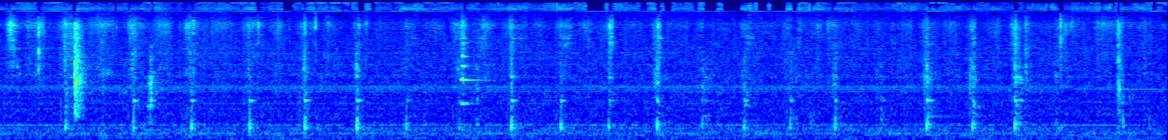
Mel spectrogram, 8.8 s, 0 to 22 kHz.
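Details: Renault Duster front brake caliper rocked by hand against the steering knuckle: a faint, sharp tick about twice a second from loose play in the caliper mounting, linked to single metallic knocks when braking and starting off. Rubber bushing repair kit 7701206601 suggested.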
